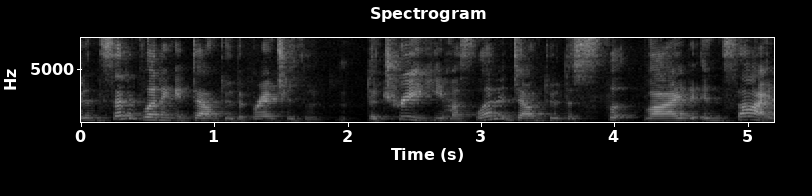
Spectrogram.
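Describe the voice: The speaker is plainly reading aloud. Pitch varies in an ordinary way.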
